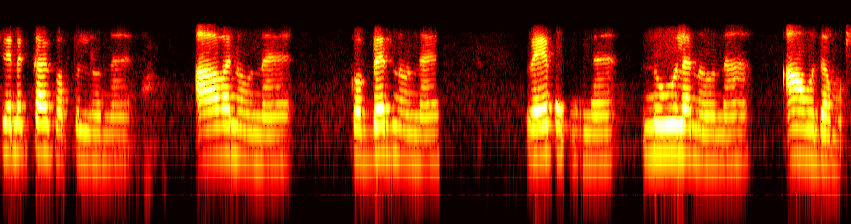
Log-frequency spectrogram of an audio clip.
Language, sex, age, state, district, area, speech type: Telugu, female, 30-45, Andhra Pradesh, Kadapa, urban, conversation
